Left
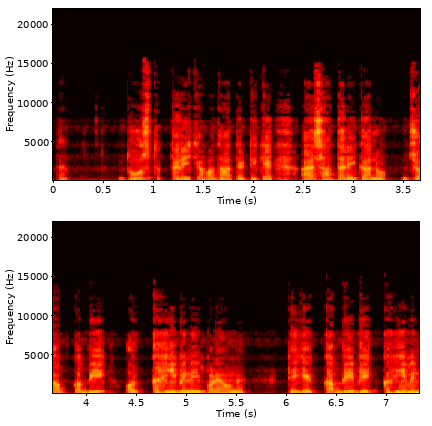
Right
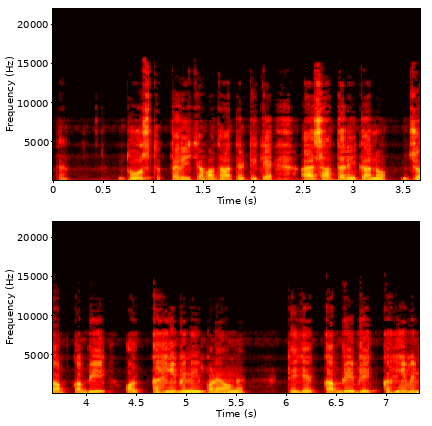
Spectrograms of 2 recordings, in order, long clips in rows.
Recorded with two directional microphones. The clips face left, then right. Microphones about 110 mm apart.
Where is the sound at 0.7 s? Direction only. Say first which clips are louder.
Right 6 dB; 45° right (ahead or behind).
